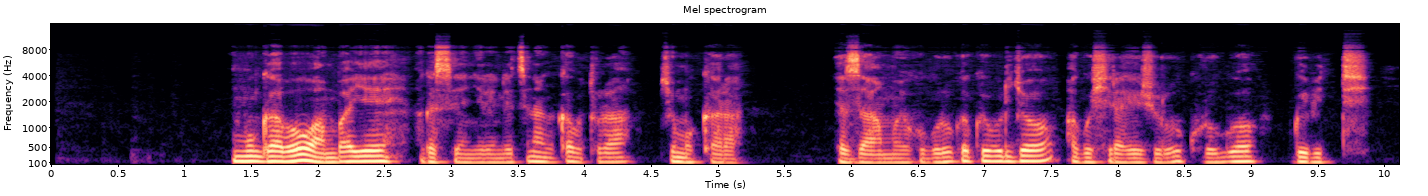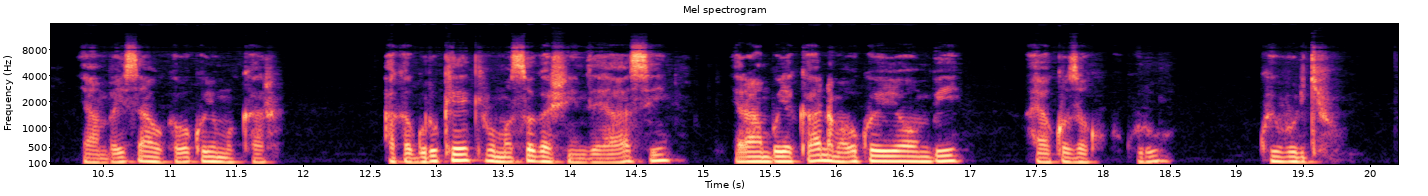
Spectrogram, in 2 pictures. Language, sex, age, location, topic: Kinyarwanda, female, 25-35, Huye, health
